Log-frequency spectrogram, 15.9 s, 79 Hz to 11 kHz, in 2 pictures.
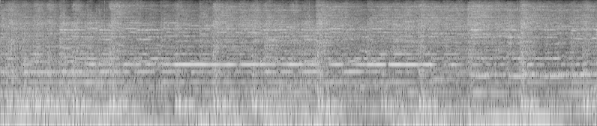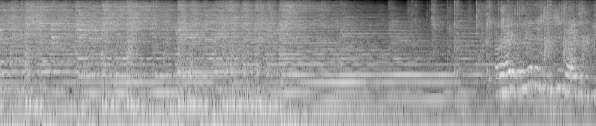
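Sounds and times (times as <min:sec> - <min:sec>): drum kit playing steady beat: 0:00.0 - 0:12.6
guitars: 0:00.0 - 0:15.9.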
